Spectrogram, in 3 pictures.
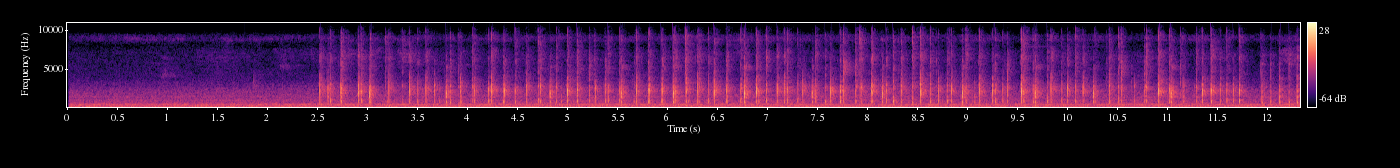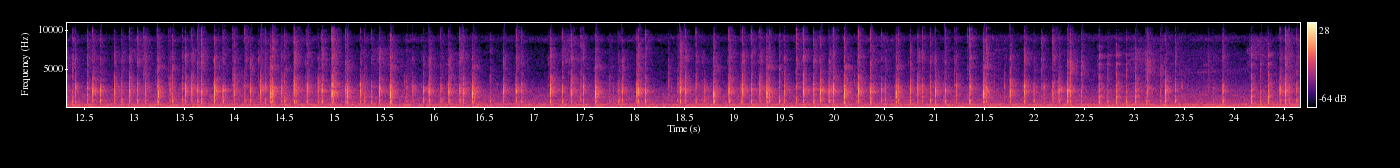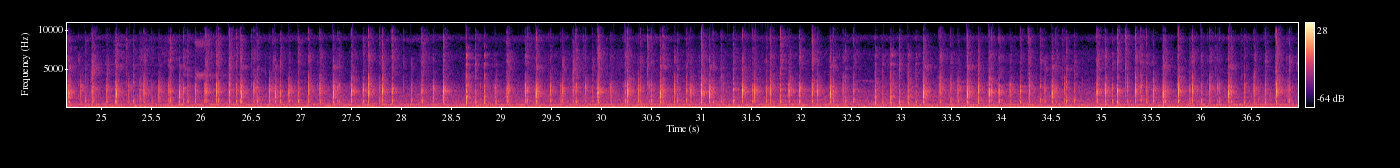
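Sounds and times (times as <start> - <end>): fast mechanical keyboard typing: 2.5 - 36.9.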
